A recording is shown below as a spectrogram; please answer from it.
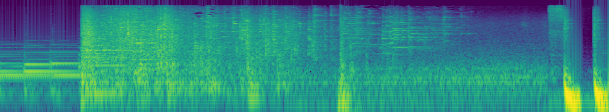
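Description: A few soft electric-piano notes, cut off about a second in by a loud glass-shattering sound effect whose shards tinkle and fade away over several seconds. A deep bass hit lands near the end.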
